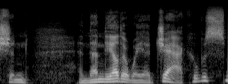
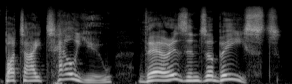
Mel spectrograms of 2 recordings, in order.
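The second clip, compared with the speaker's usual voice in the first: insistent; 8 semitones higher, 4 dB louder, slower than usual. Acted. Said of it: "to make the point, loudly and again".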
